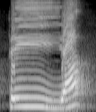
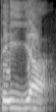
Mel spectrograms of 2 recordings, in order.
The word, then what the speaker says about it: தெய்யா: யா என்ற ஒலி யா என்றுதான் உச்சரிக்கப்பட வேண்டும், ஆனால் குறுகி ஒலிக்க வேண்டும். தெய்யா தெய்யா தெய்ய தெய்ய என்று சொல்லக்கூடாது, அது தவறு.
